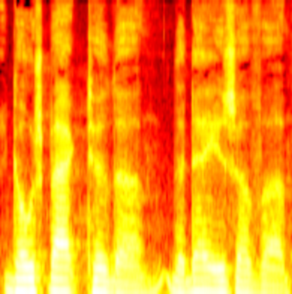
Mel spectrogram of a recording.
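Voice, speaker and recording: An older man, reminiscing casually and haltingly as he searches for names. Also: mid-range voice, steady tone, a little mellow. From Southern US, Tennessee and Kentucky. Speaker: guest country singer and storyteller.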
